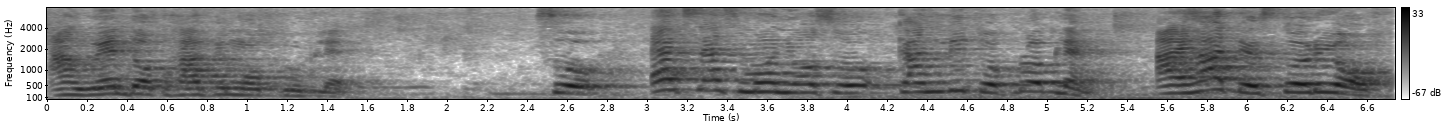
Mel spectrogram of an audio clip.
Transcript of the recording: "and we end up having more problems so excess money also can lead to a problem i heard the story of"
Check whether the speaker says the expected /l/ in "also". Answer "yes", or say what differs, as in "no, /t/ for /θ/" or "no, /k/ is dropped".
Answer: yes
